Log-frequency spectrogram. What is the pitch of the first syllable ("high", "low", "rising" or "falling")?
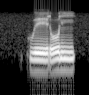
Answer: low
